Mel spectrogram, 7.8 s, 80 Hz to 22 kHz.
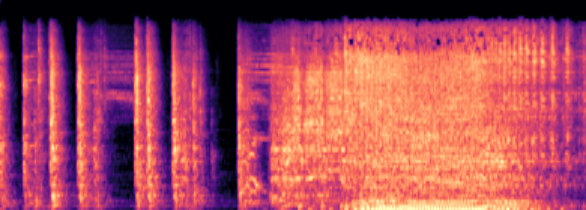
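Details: Scotts 15/42 lawn tractor after key switch and solenoid electrical repair, cold day, engine oil very low: a few starter bursts about three a second, then catches and settles into steady even idle; normal start and idle.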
